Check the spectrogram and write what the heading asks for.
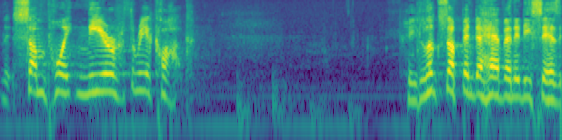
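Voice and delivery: ordinary delivery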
